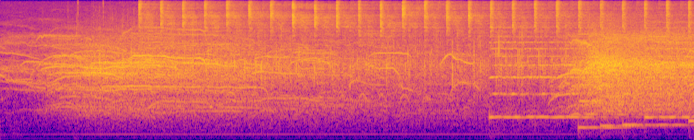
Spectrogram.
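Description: A large concert crowd cheering, screaming and whistling over a low held keyboard note and a fast steady ticking beat. About seven seconds in a synthesizer keyboard line enters, and the crowd noise swells just after.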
